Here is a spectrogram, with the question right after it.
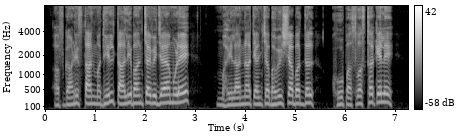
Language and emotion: Marathi, fearful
